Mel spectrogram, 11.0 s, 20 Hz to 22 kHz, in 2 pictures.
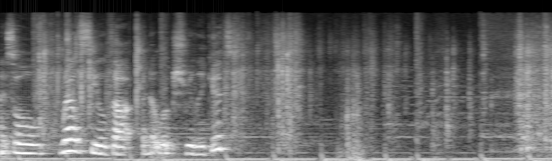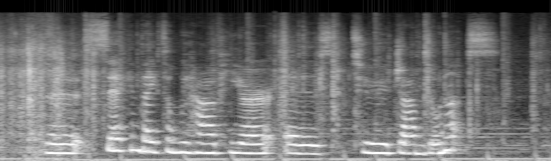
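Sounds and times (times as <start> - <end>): faint music: 0.0 - 11.0
food packaging rustling: 2.2 - 7.0, 7.7 - 11.0.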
